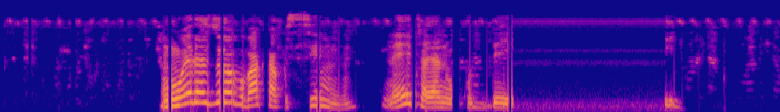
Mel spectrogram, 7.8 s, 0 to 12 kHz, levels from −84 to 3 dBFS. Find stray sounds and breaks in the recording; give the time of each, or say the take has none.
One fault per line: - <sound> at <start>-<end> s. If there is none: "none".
none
